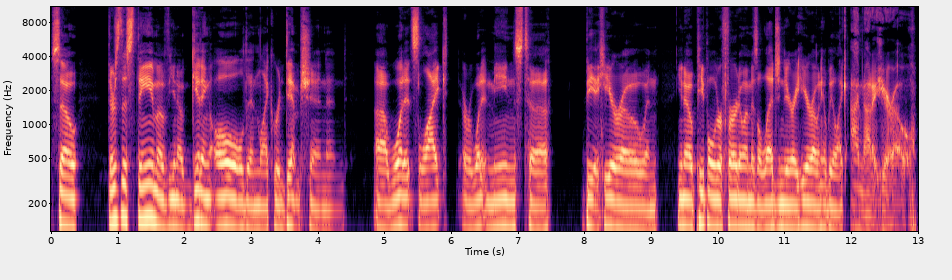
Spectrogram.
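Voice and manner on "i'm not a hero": low, rough, gravel-laden voice. Imitating the game's hero when people call him a legendary hero: gravelly, rough voice. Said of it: "in his gravelly, rough voice".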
